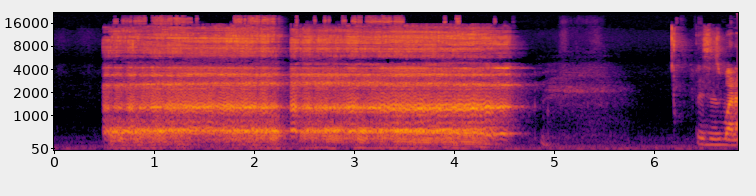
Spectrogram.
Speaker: I normally uh can do this when my stomach is empty and then I either eat or Put liquid on it so the natural gas just come out it's not a weird formula or something of the sort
